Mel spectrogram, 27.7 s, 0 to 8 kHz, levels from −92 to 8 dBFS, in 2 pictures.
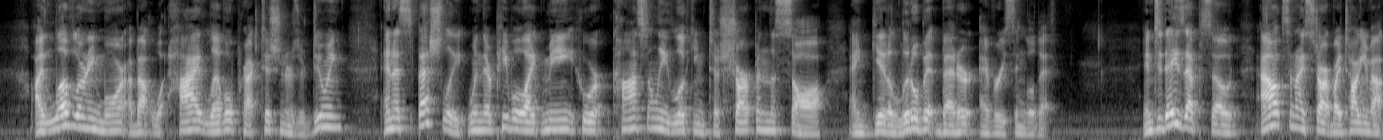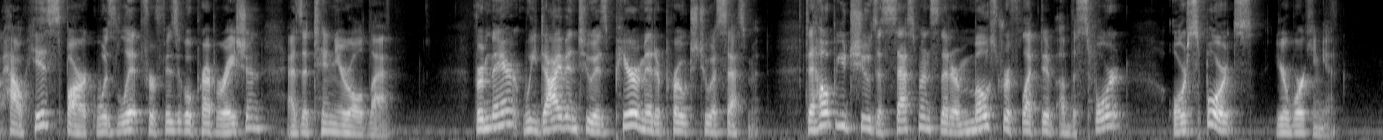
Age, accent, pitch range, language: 30-49, American, 115-160 Hz, English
